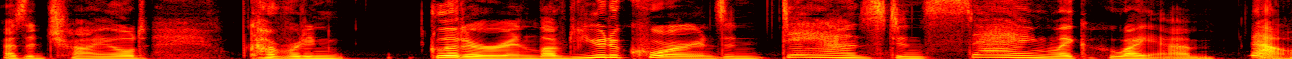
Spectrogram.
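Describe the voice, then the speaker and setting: Heard on a very clean recording with a silent background, a woman has a normal speaking voice. She speaks at medium pitch and a moderate pace with lively intonation. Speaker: wellness coach and podcast host. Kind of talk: casual interview chat.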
